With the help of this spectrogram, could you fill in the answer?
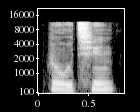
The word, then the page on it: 入侵: rù qīn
